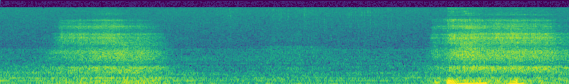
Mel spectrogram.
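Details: Two slow, airy breaths, the second with a brief low rumbling snort; light snoring acted in an ASMR roleplay of falling asleep beside a boyfriend, over a faint steady hum.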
